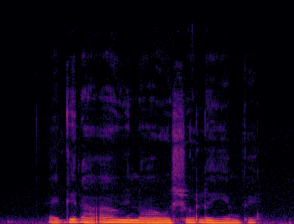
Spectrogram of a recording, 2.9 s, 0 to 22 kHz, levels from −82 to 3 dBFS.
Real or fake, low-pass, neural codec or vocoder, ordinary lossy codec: fake; 19.8 kHz; vocoder, 48 kHz, 128 mel bands, Vocos; MP3, 96 kbps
